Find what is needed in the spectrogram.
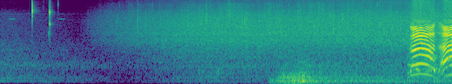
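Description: Rain sound effect fading in, joined about three and a half seconds in by a low rumble of thunder.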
